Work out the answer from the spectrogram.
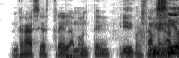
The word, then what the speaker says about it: Treh LaMonte: My name is not pronounced Treh LaMonte. Yeah. Only way you're getting obliged is if you're Spanish, because I understand. You know what I'm saying? But for the most people, it's Treh LaMonte.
